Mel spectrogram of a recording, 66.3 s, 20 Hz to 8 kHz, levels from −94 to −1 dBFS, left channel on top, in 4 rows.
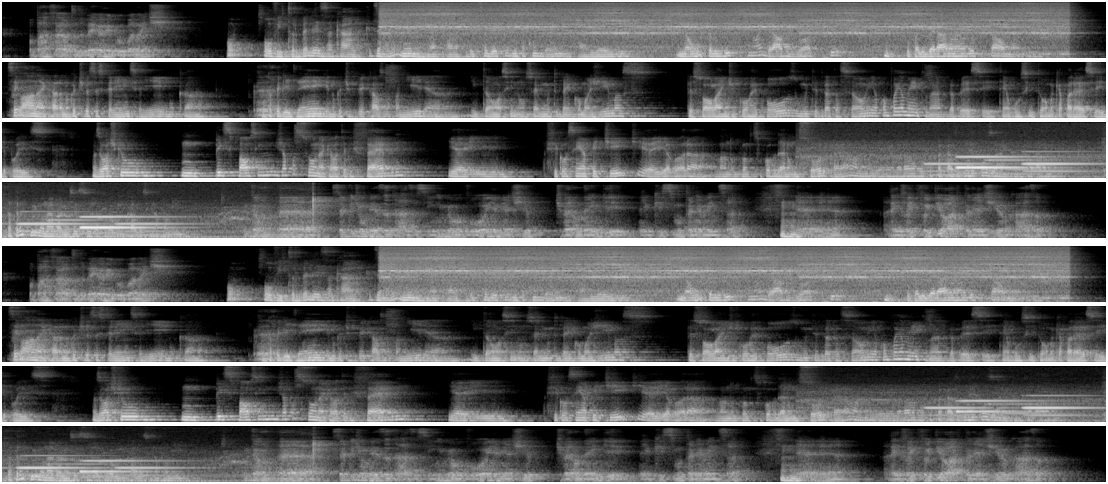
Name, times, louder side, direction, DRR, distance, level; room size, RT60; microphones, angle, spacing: voice 1, 0.5-2.5 16.7-17.0 20.3-20.7 49.6-50.1 53.3-57.6 58.0-60.7 61.1-62.3 62.9-65.2, left 1 dB, 35° left, -3 dB, 5.0 m, -30 dB
voice 2, 3.9-9.6 10.1-12.6 13.2-15.8 16.7-19.6 20.7-26.2 26.8-33.8 34.5-35.4 35.8-36.1 36.3-39.2 39.8-40.7 41.3-49.0 49.6-52.5 61.4-61.7, left 1 dB, 50° left, 5 dB, 0.8 m, -24 dB
sound 1, 5.6-16.0, right 2 dB, 10° right, 0.3 m, -26 dB
sound 2, 45.1-46.2 46.5-54.4, left 5 dB, 75° left, 1.1 m, -19 dB
16.0 x 13.0 x 3.6 m, 1.2 s
head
